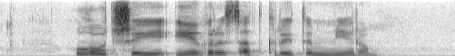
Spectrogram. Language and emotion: Russian, neutral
